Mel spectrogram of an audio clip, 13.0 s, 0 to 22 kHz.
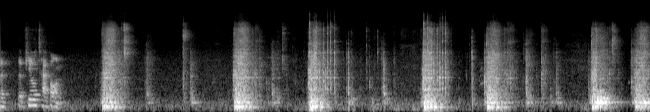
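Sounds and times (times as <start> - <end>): dirt bike kickstart thumps: 2.0 - 3.2, 4.6 - 7.8, 8.4 - 13.0.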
